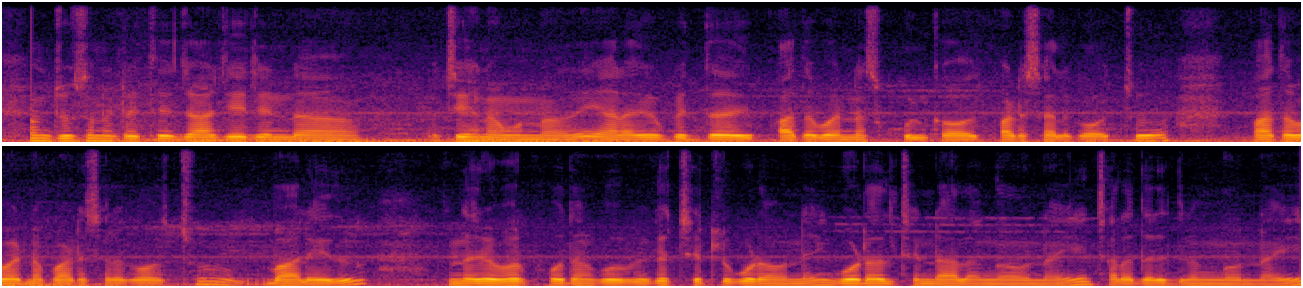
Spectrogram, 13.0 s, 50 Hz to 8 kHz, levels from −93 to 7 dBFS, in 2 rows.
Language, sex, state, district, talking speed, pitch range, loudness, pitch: Telugu, male, Andhra Pradesh, Guntur, 120 wpm, 105-120 Hz, -18 LUFS, 115 Hz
